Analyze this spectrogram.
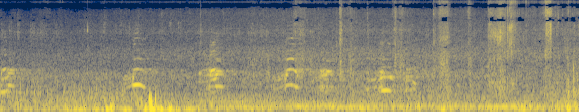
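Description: Geese honking in a series of short calls, about two a second at times. A single thump about a second and a half in.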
